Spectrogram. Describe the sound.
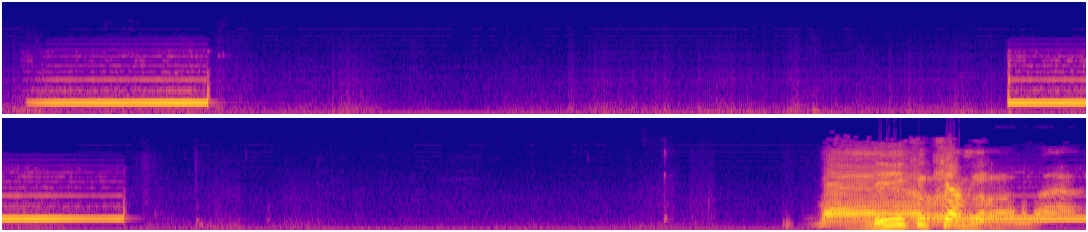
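Telephone ringback tone on a call placed to a restaurant: two steady one-second tones about four seconds apart with near silence between, then a voice answers.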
